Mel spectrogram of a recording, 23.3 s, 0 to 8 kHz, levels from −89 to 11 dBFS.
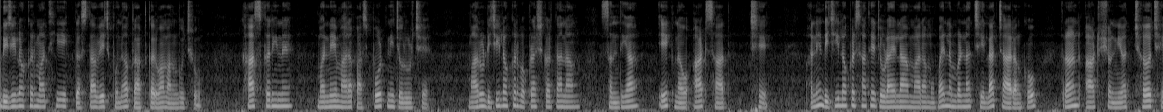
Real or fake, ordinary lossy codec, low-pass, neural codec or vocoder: fake; none; none; codec, 16 kHz, 4 kbps, FunCodec, trained on Chinese and English, 50 frames a second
